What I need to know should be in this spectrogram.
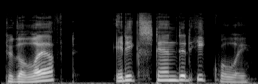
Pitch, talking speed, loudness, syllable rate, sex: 155 Hz, 140 wpm, -18 LUFS, 4.8 syllables/s, male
